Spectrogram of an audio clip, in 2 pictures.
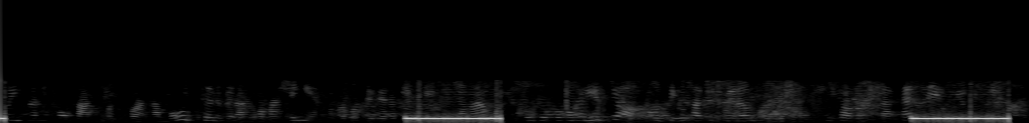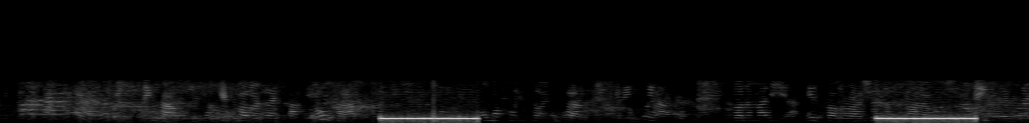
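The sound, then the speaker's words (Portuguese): Telephone ringback tone while a call is dialed: four long, steady beeps at even intervals, each about a second long, with people talking quietly in the gaps between them. “vou ligar para esse aqui, então.”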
